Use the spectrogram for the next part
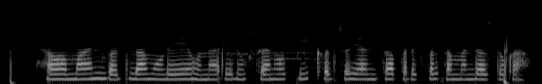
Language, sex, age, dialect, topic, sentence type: Marathi, male, 31-35, Northern Konkan, agriculture, question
